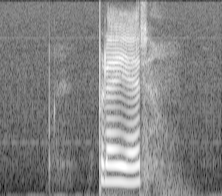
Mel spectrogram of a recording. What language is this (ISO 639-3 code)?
nor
